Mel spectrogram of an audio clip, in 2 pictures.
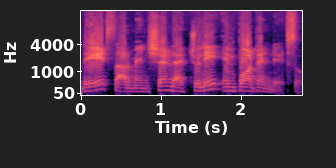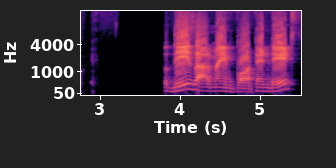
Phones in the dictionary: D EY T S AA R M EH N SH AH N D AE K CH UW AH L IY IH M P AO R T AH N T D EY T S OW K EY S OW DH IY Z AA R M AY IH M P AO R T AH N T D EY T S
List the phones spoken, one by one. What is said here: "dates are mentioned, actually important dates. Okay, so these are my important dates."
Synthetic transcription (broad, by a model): D EY T S AA R M EH N SH AH N D AE K CH UW AH L IY IH M P AO R T AH N T D EY T S OW K EY S OW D IY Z AA R M AY IH M P AO R T AH N T D EY T S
